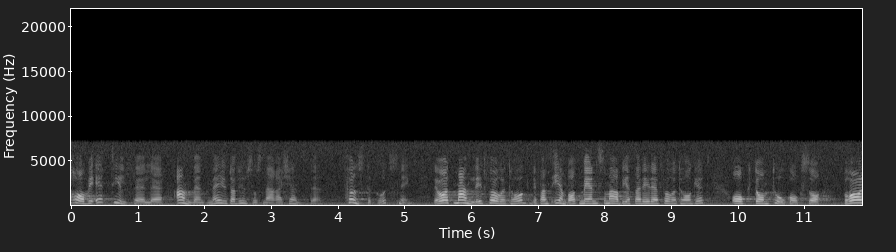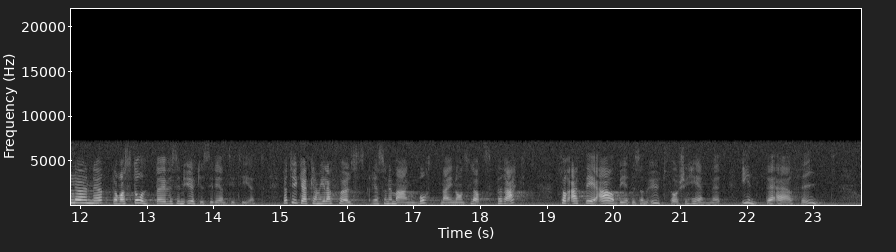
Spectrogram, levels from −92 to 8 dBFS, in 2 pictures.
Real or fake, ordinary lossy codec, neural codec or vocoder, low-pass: real; none; none; 7.2 kHz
